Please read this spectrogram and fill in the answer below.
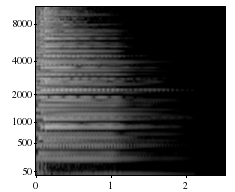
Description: Bb Minor Major 7th Double Flat 5th down Guitar Open F; BbmM7bb5; strummed; JGuitar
